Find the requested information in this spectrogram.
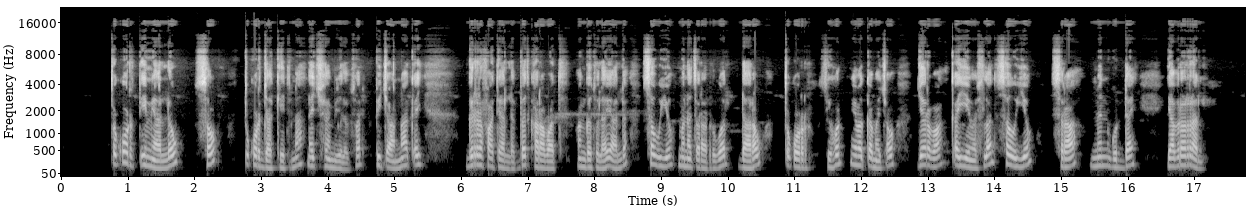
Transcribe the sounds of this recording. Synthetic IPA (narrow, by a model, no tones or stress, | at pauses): t̪ʼɨkʼoɾt̪ʼimjalːəw | səw | t̪ʼɨkʼoɾd͡ʒakʰːet̪ʰɨnːanət͡ʃʼːɪhəmːid͡ʒɛləβsalb̥ɨt͡ʃʼːaɨnːakʼəj | ɡɨrːɨfat̪jalːəbːət̪kʰaɾaβat̪aŋɡət̪ʰulajːalːə | səwɨjːɛwmɨnat͡sʼəɾad̪ɨɾɡʷald̪aɾaw | t̪ʼɨkʼoɾsiɦo̞njɛməkʼːəmət͡ʃʼaw | d͡ʒəɾβakʼəjːɪməslalsəwɨjːɛw | sɨɾa | mɨnɡud̪ːajː | aβɾarːal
